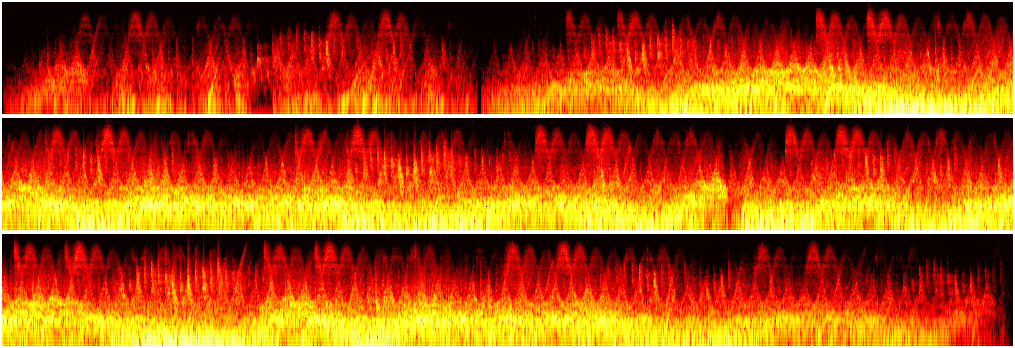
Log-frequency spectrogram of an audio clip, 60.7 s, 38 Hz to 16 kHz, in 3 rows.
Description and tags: Hidden Track #22
All sounds and samples are remixed by me. A idea would be using this sound as a hidden track that can be heard on some artists music albums. e.g. Marilyn Manson.
alien, ambience, atmosphere, distortion, effect, electric, electronic, end, experimental, hidden, noise, processed, sample, track, vocoder, voice, weird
